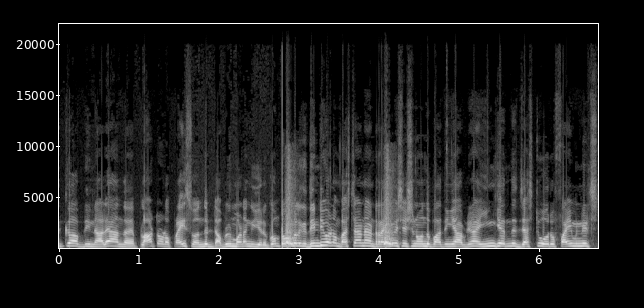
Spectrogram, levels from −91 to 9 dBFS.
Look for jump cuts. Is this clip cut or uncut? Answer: cut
